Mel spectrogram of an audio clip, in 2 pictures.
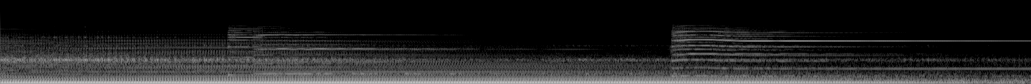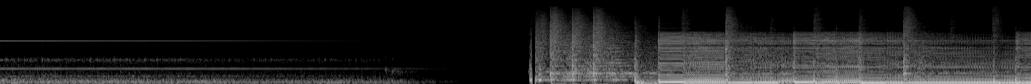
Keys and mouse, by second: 0.4 g, 2.2-4.1 middle drag, 2.4 a, 4.3 Tab, 6.4 a, 6.6-9.5 middle drag, 10.2-14.3 drag, 13.4 Tab, 14.3 middle click, 14.7-16.5 drag, 15.5 w.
